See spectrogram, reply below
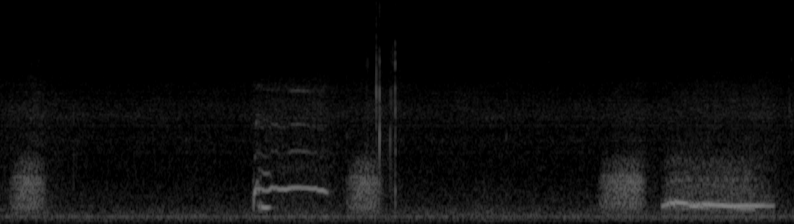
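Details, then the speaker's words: Simulated breath sounds on a mannequin with high, musical whistling tones on breathing out: wheezing, as in asthma. "as with asthma. It has sort of a musical tone."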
